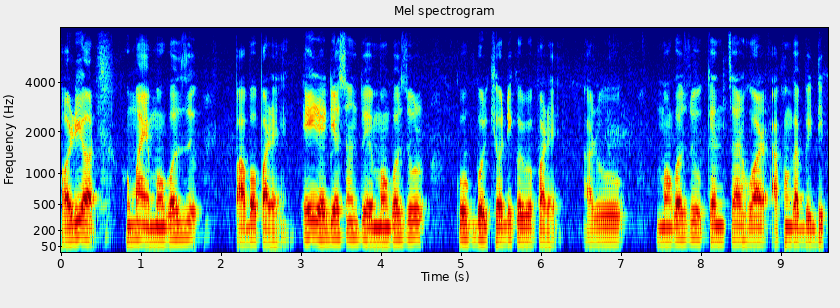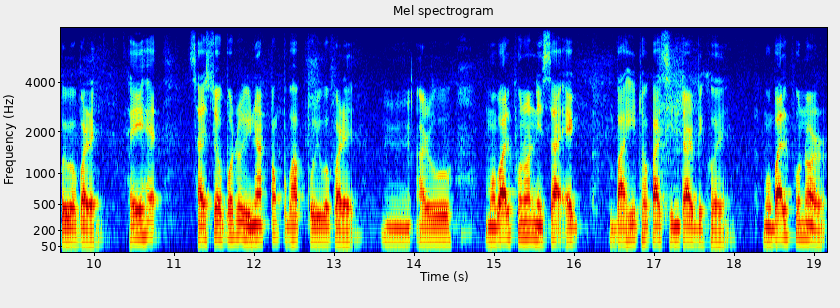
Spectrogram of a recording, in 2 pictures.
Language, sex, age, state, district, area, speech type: Assamese, male, 18-30, Assam, Tinsukia, urban, spontaneous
